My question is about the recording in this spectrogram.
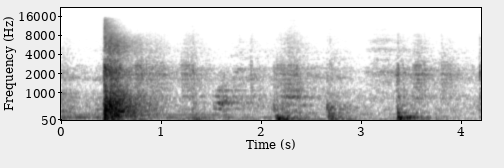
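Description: Feet landing on a wooden plyo box during box step-ups: one loud thud about half a second in, then three lighter thumps in the second half.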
